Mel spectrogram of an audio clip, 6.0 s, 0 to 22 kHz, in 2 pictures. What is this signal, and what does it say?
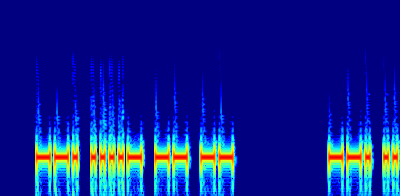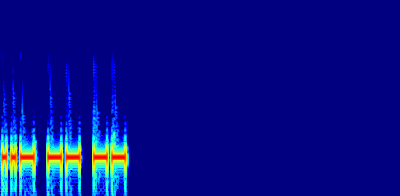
Morse code, heard as a keyed tone, about 36 wpm, 700 Hz. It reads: G4MM G4MM
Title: DXCC-100 Call Signs - 4 Characters - Repeated 2x - 35wpm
